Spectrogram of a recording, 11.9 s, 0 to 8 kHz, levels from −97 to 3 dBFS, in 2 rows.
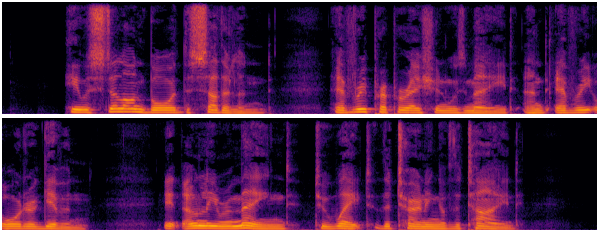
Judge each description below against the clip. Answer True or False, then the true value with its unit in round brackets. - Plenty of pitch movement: False (3.7 semitones)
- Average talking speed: False (125 wpm)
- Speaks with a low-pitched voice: False (145 Hz)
